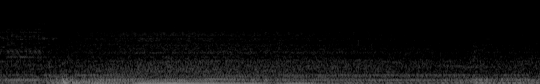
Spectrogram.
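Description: Warm engine idles low and lumpy, speed drifting up and down with a shaky, uneven beat; rough, hunting idle, cause not yet found.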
